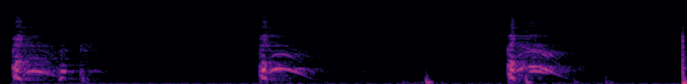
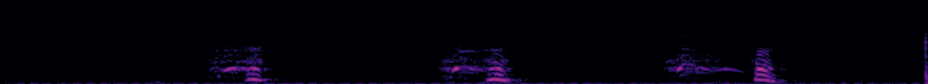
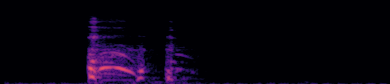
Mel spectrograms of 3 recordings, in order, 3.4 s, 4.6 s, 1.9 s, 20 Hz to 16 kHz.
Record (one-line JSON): {"three_cough_length": "3.4 s", "three_cough_amplitude": 1998, "three_cough_signal_mean_std_ratio": 0.42, "exhalation_length": "4.6 s", "exhalation_amplitude": 636, "exhalation_signal_mean_std_ratio": 0.47, "cough_length": "2.0 s", "cough_amplitude": 3189, "cough_signal_mean_std_ratio": 0.35, "survey_phase": "beta (2021-08-13 to 2022-03-07)", "age": "45-64", "gender": "Female", "wearing_mask": "No", "symptom_shortness_of_breath": true, "symptom_fatigue": true, "symptom_onset": "12 days", "smoker_status": "Never smoked", "respiratory_condition_asthma": false, "respiratory_condition_other": false, "recruitment_source": "REACT", "submission_delay": "4 days", "covid_test_result": "Negative", "covid_test_method": "RT-qPCR", "influenza_a_test_result": "Negative", "influenza_b_test_result": "Negative"}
